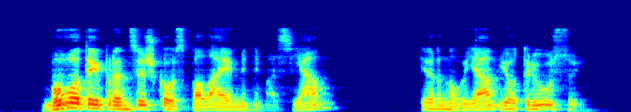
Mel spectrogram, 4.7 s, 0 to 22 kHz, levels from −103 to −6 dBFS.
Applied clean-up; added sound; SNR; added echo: neural mask model DeepFilterNet 3.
